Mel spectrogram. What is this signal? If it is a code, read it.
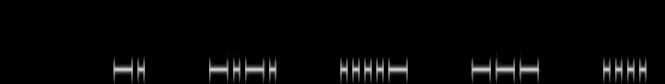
Morse code, heard as a keyed tone, about 20 wpm, spaced as for 10 wpm, 700 Hz. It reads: NC4OH
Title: 102 Lesson 17g - Letter u - Call Signs 20wpm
